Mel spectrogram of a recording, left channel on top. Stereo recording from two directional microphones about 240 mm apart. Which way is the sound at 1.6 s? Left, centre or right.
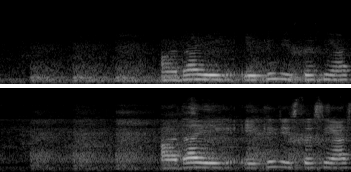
Centre.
